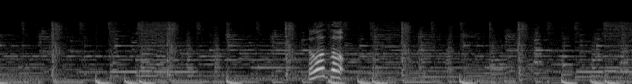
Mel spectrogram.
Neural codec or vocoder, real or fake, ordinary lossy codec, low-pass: none; real; none; none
